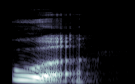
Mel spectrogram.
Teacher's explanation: when you pronounce the U's in Austrian German, your voice kind of gets deeper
